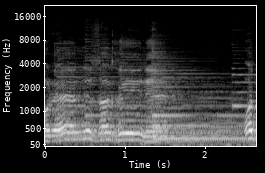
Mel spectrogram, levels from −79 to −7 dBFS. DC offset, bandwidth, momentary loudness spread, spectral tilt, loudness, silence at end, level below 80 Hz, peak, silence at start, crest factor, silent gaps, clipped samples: under 0.1%; 13.5 kHz; 10 LU; -6.5 dB/octave; -22 LUFS; 0 s; -48 dBFS; -4 dBFS; 0 s; 16 dB; none; under 0.1%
